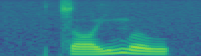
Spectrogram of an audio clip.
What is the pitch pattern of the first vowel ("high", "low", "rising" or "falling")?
rising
